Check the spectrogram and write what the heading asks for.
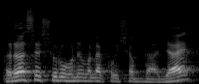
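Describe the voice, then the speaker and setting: A man with a fairly high voice teaches an online grammar lesson. He dictates example words slowly and repeats each one. He keeps asking his students questions and then answers them himself. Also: a little mellow. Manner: slow, repetitive dictation of example words, often addressing "मित्रों".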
